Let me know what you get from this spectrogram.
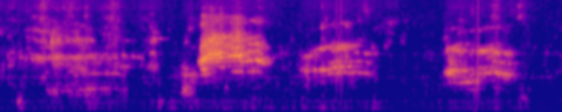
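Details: Domestic cat indoors in a small room, live, with a young female described as still a baby; several drawn-out meows, the loudest in the middle, separated by short pauses, with faint low background hum.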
